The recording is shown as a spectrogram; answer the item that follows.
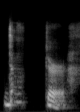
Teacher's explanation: On that first syllable, my mouth opened wider. I emphasized it. I accented it.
